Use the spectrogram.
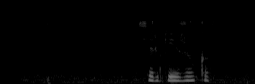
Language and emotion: Russian, neutral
